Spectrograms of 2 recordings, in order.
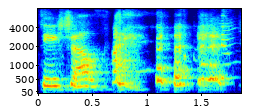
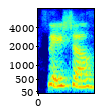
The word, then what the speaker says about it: Seychelles: Seychelles. All the way this morning, I kept saying, okay, Rhonda, this is how it's pronounced.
